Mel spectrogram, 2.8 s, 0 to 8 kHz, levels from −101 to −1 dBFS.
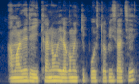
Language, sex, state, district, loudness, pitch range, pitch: Bengali, male, West Bengal, Kolkata, -19 LUFS, 115-125 Hz, 120 Hz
